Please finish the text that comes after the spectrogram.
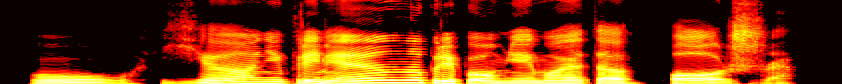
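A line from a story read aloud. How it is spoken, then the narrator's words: Ominous drawl. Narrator (Russian): зловеще протянул Розенталь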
